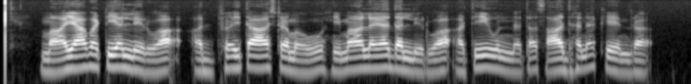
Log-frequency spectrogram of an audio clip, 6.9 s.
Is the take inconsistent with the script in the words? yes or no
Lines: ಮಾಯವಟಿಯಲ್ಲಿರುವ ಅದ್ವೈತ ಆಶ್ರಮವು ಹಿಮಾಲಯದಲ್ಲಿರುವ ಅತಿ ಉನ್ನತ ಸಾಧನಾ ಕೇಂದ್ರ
no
